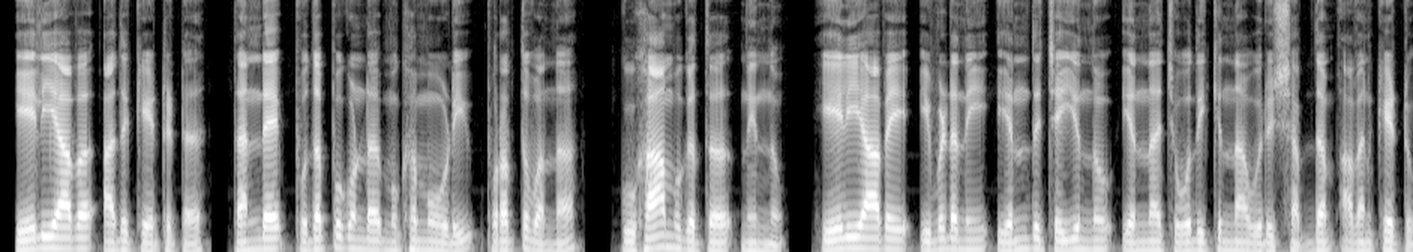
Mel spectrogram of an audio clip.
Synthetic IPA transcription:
e̞ːlijaːʋɨʔɐðɨke̞ːʈːiʈːɨ | t̪ɐnde̞puðɐpːuɣo̞ɳɖɨmukʰɐmːuːɽipurɐt̪ːuʋɐnːɨ | ɡuhaːmuɡɐt̪ːɨninːu | e̞ːlijaːʋe̞iʋiɽeniːe̞nd̪ɨt͡ɕe̞jːunːue̞nːɨt͡ɕo̞ːd̪ikʲːunːɐo̞ɾuɕɐb̚d̪ɐmɐ̰ʋɐnke̞ːʈːu

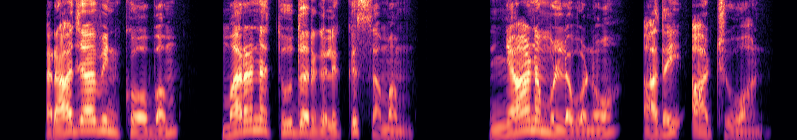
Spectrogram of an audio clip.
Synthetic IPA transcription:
ɾaːd͡ʒaːʋɪnkoːbɐmː | ɐɾɐnɐt̪uːðɐɾɣɐɭɯkːɯsɐmɐm | ɲaːnɐmɯɭːɐʋɐnoːʔɐðɐɪʔaːʈrɯʋa̰ːn

